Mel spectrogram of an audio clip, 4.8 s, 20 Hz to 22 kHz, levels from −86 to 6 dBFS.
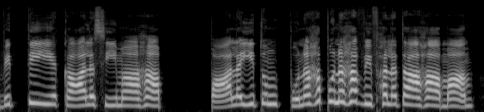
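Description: No technical faults are audible anywhere in this speech recording.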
